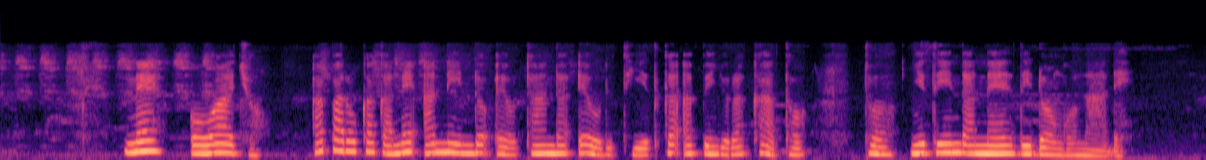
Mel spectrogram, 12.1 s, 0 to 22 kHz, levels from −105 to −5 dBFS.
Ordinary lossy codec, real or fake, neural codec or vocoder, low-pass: none; real; none; 7.2 kHz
